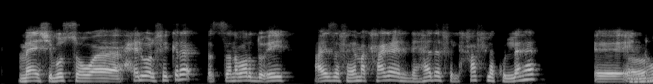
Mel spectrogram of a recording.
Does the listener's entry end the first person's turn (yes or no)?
no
